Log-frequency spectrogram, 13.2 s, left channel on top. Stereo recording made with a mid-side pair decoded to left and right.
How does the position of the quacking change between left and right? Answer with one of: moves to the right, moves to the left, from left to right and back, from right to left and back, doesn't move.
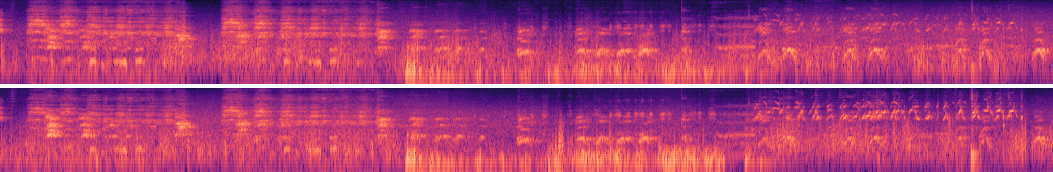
moves to the right.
